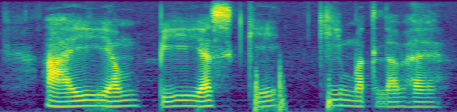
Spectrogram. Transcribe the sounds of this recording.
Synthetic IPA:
aːiɛmpiɛske | kimɐt̪ləbɦɛː

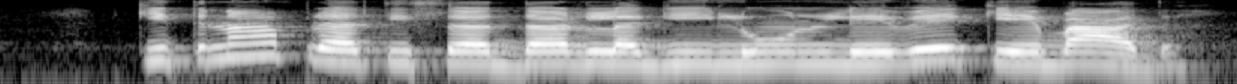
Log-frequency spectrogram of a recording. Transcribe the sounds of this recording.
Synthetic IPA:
kit̪napɾət̪isəd̪əɾləɡilonlebekebaːd̪

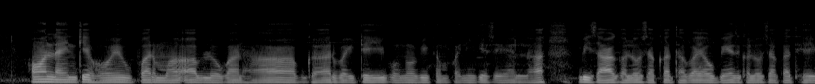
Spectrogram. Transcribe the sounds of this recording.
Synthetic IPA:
ɔːnlaːɪnkeɦoːeuːpəɾmãʔɐbloːɡãːnɦãbɡʱɐɾbəɪʈeɦikoːnõbʱikɐ̃mpənikeseəlːaːɦbʱisaːɡʱɐlos̬əkət̪ɦbaɔːbẽːsɡʱəlosəkət̪ɦɛː

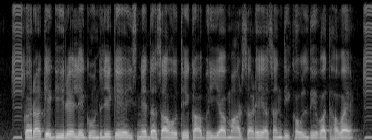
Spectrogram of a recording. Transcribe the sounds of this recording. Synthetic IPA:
kəɾakeɡiːɾeleɡõːnd̪likeəɪsned̪ɐsaɦoːt̪ekabʱɐɪjamaːɾsəɽeɐsə̃nd̪ɪkʰəʊld̪eːʋət̪ɦɐʋəe

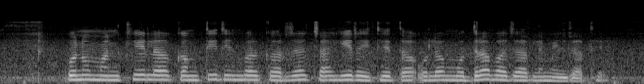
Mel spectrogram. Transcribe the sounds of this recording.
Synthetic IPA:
konõmɐnkʰelakɐmt̪id̪ɪnbɐɾkɐɾd͡ʒat͡ʃaːɦiɾɐɦit̪ʰet̪aʔʊlamʊd̪ɾabaːd͡ʒaːɾlemɪld͡ʒa̰ːt̪ḛː

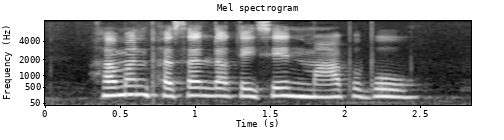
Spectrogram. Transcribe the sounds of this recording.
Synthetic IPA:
hɐmɐnpʰɐsalːɐkejsenmapbo

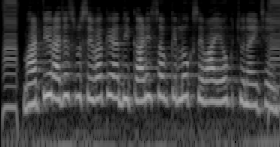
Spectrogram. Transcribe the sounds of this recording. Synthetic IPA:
bʱaːɾt̪ijəɾaːd͡ʒəsməseːʋakeɐd̪ʱikaːɾisəb̚ʱkeloːɡseːʋajoːɡt͡ʃʊnaːit͡ʃʰɛ

